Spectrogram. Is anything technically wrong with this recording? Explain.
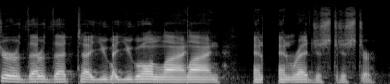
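Yes, there are overlapping chunks. At 0.38, 1.13, 1.88, 2.63 and 3.38 s, a 250 ms slice of sound plays a second time before things move on. It looks like the audio was handled in 0.5 s blocks, with each block starting a quarter-second before the previous one finished, so the tail end gets replayed at every join. You hear it as a regular stutter, a little hiccup roughly every 0.75 s.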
